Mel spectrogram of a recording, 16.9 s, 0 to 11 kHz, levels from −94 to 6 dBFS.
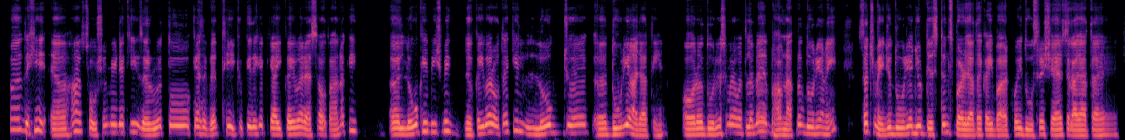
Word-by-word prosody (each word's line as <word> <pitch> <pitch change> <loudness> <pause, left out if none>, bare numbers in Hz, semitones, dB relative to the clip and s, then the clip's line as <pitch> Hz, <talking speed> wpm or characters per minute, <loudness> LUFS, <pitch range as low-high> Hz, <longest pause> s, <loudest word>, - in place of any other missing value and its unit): अ, 255 0 -3
देखिए 230 +3 +1 0.2
अ, 135 +1 -1
हाँ 220 0 -1
social 160 - -4
media 380 0 +1
की 205 -1 -2
ज़रूरत 135 +4 +2
तो 355 - +2 0.3
कह 165 - -1
सकते 150 -2 -2
हैं 150 - -1
थी 335 -3 +3
क्योंकि 320 +3 -2
देखिए 330 +3 0
क्या 150 - 0
कई 145 0 +5
बार 155 -1 +2
ऐसा 130 +3 -2
होता 130 -2 -4
है 130 - -3
ना 190 - -6
कि 230 +4 -5 0.5
अ, - - -1
लोगों 145 +5 +5
के 215 - +3
बीच 200 0 -5
में 225 - +2
अ, 150 -7 -3
कई 160 +1 +2
बार 195 +3 +4
होता 180 +1 -1
है 205 - -3
कि 235 - -3 0.3
लोग 180 +3 +3
जो 180 -1 +2
है 185 +1 -1
अ, 140 -7 -2
दूरियाँ 155 +3 +4
आ - - +1
जाती 125 -1 -3
हैं। 135 +7 -9 0.3
और 135 +1 +4
दूरियों 140 +3 +1
से 165 - -7
मेरा 185 -1 0
मतलब 165 -2 -2
है 110 -1 0
भावनात्मक 135 +8 -2
दूरियाँ 160 -1 0
नहीं, 145 - -3 0.4
सच 205 -1 +1
में 130 -2 +2
जो 150 +3 +2
दूरियाँ 150 +3 +3
जो 175 - +5
डिस्टेंस 165 +7 -1
बढ़ 130 -2 +4
जाता 130 +1 +2
है - - 0
कई 130 0 +2
बार। - - +1
कोई 145 -1 +2
दूसरे 130 +2 -1
शहर 130 -1 0
चला 135 -2 0
जाता 125 +1 0
है, 135 +1 -6
150 Hz, 240 wpm, -25 LUFS, 135-190 Hz, 0.5 s, कई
